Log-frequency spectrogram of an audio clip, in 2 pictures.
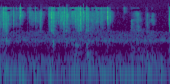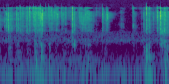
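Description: A utility knife blade carves and scrapes small cubes and chips off a green and white striped solid bar of soap, and the pieces pile up. The sound is a quiet run of crisp, bright scraping and crumbly crunching, with sharp clicks that stand out as the chips break away and fall.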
